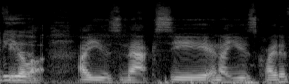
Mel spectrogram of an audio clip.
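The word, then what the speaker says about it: MaxSea: main fertilizer I use spell it m-a-x-c-e-a Maxi okay it's fabulous okay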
